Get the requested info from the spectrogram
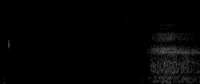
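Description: Near silence, then about a second and a half in, a woman's in-breath, close on a headset microphone, drawn just before she speaks.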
